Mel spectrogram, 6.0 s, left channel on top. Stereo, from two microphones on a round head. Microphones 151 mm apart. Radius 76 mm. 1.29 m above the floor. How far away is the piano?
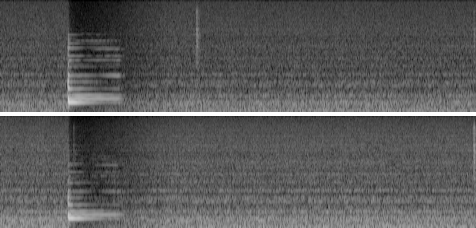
About 0.9 m.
